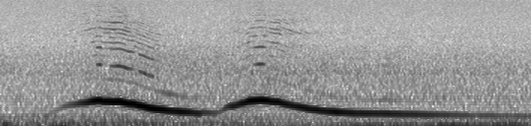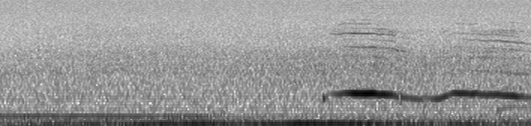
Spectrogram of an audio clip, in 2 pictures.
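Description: Free-improvised music made of sliding pitched tones: two swooping rise-and-fall glides back to back, then a long slow downward slide that levels off and fades, and near the end a higher wavering tone, all over a low steady hum.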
